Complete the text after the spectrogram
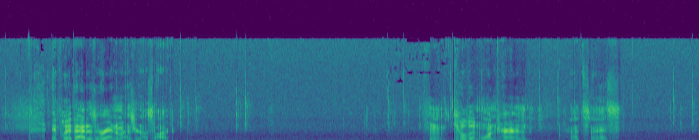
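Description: A young man talks with animation into a nearby microphone.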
